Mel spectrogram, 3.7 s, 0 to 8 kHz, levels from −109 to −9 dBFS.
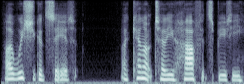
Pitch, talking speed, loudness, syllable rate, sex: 170 Hz, 215 wpm, -20 LUFS, 5.1 syllables/s, female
